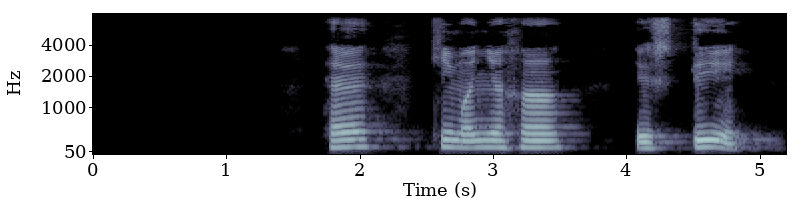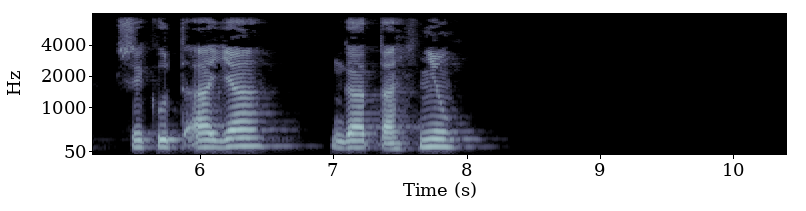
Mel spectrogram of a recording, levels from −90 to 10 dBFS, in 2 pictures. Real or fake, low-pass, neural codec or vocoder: real; 7.2 kHz; none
